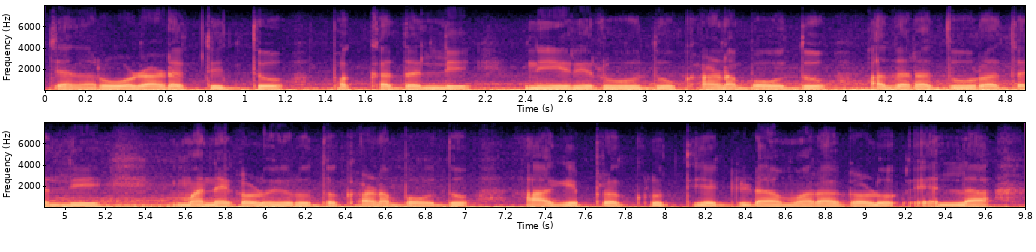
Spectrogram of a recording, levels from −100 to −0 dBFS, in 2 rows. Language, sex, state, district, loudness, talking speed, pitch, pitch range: Kannada, male, Karnataka, Bangalore, -16 LUFS, 90 wpm, 105 Hz, 100-110 Hz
